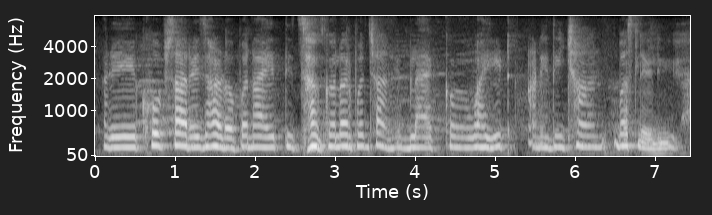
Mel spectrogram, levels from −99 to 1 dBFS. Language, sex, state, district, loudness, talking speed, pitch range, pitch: Marathi, female, Maharashtra, Dhule, -20 LUFS, 135 wpm, 215-240 Hz, 225 Hz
